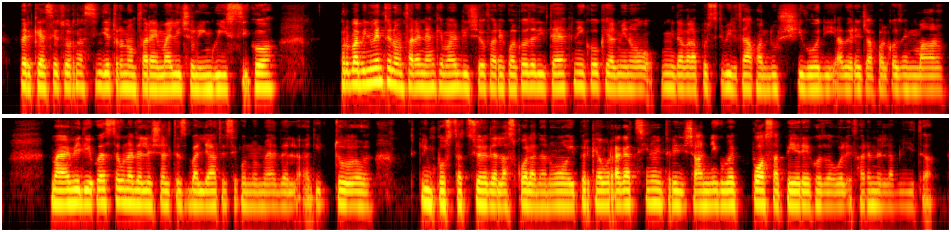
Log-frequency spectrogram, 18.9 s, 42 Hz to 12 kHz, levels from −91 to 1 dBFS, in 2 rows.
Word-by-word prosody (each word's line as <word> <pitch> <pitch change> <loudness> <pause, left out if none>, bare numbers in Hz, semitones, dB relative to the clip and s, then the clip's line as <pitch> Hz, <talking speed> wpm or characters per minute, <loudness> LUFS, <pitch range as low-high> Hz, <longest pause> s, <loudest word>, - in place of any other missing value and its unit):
Perché 170 -1 +3
se 160 +1 -3
tornassi 165 0 -3
indietro 165 0 -1
non 155 -1 0
farei 155 -1 +2
mai 155 0 +2
il 155 - +2
liceo 155 0 -1
linguistico. 155 +2 +1 0.6
Probabilmente 190 +4 +5
non 175 -3 +2
farei 165 0 +2
neanche 165 +1 -1
mai 160 0 +1
un 165 - -1
liceo, 160 0 -2
farei 155 -1 -2
qualcosa 165 +2 0
di 160 - -1
tecnico 160 +1 -1
che 165 -1 -4
almeno 150 0 -3
mi 160 -1 -4
dava 155 0 -1
la 150 - 0
possibilità, 155 0 -3
quando 150 0 -4
uscivo, 150 0 -2
di 145 0 -6
avere 150 0 -2
già 145 0 -4
qualcosa 145 +1 -5
in 145 - -5
mano. 145 -1 -3 0.5
Ma, 155 -1 +6
eh, - - +5
vedi, 160 -1 +5
questa 165 +1 +1
è - - +4
una 165 -1 +3
delle 155 -1 +2
scelte 150 0 -2
sbagliate 150 0 -1
secondo 145 -1 -6
me 140 0 -5
del 140 0 -6
di 150 - -8
tutto 145 -2 +1 0.4
l'impostazione 155 -1 +1
della 145 0 +1
scuola 145 0 +2
da 140 0 -3
noi, 145 0 0
perché 155 +1 -3
un 150 0 +3
ragazzino 155 +1 +2
di 155 - +1
13 150 -1 -2
anni 150 +1 +1
come 150 0 +3
può 160 -1 +6
sapere 145 -1 +2
cosa 145 -1 -4
vuole 140 0 -5
fare 145 +1 -8
nella 140 -2 -5
vita? 140 - -13
150 Hz, 215 wpm, -25 LUFS, 145-160 Hz, 0.6 s, Ma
